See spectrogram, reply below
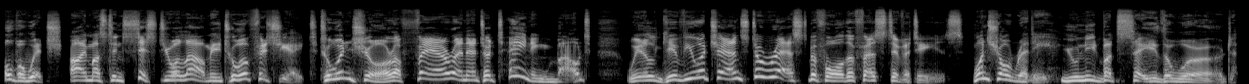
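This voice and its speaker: An actor playing a bombastic, pompous middle-aged arena owner in a video game, announcing fights in grandiose, florid speech. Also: male voice, sits high, big pitch swings, normal speed, a bit bright, exaggerated voice. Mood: showman fanfare. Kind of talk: theatrical video game voice acting, ringside commentary. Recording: echoing hall, distant reverberant voice.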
